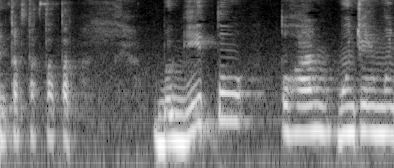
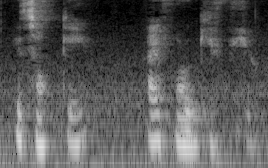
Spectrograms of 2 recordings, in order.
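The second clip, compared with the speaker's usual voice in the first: much softer, tender words of pardon; soft forgiveness; 14 dB quieter than usual. Retold or imitated. Wife quietly forgiving her crying husband, soft and tender. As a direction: let it out gently, barely above a breath.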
